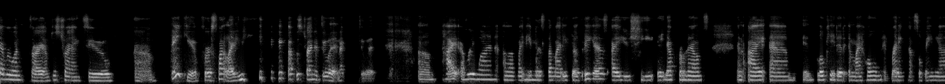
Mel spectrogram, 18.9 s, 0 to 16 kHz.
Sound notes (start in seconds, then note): 5.2 laughter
